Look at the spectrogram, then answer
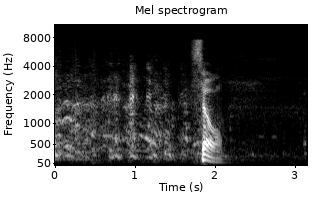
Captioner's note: laughter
